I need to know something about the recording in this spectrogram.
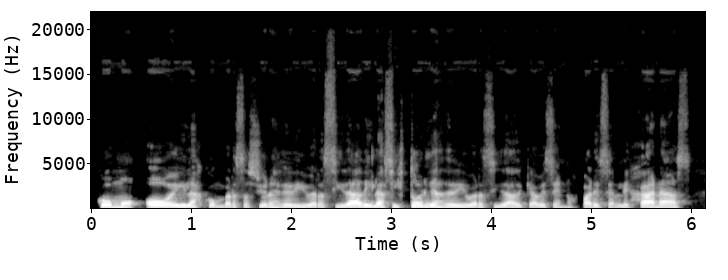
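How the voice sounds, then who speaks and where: A man's voice: on the high side, normal speed, dark tone. A man with a Rioplatense Argentine accent giving reflective, explanatory interview answers with earnest repetition and rhetorical questions. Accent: Rioplatense Argentine Spanish. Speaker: interview guest, diversity specialist. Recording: slightly dull, lo-fi sound.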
